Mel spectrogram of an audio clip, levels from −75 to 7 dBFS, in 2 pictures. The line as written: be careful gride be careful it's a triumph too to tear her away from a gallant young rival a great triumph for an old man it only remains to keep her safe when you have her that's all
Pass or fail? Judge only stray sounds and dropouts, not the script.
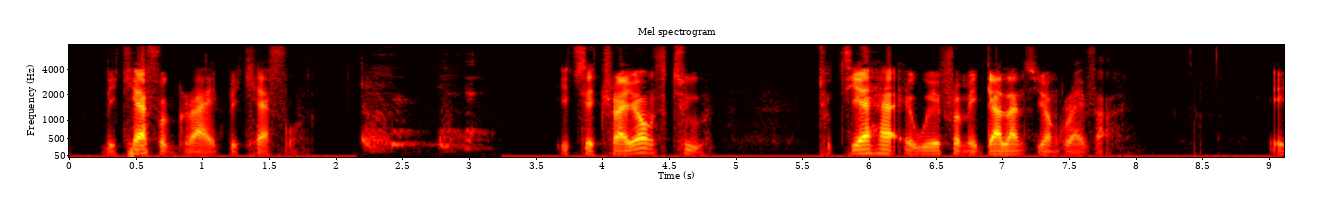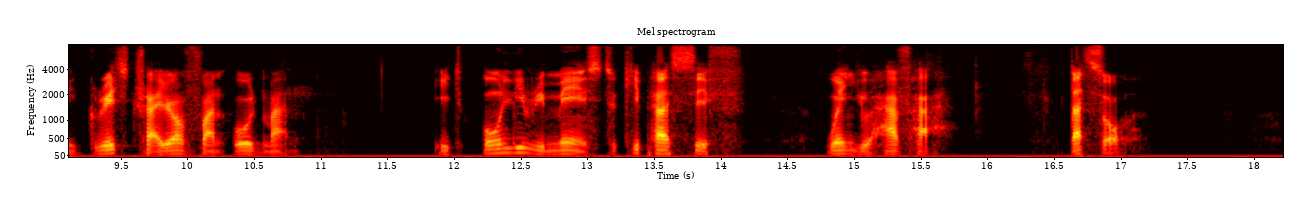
fail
